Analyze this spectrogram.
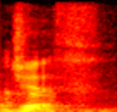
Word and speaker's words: GIF: to think and then the person who made the gifts wanted to call it jif and i was like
